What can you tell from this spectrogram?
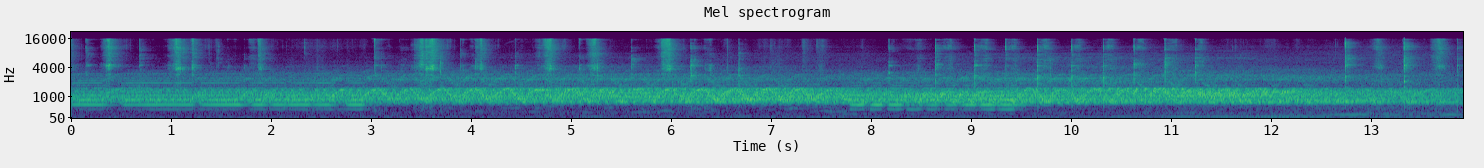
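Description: Knife shaving and chipping a block of ice, giving a string of short sharp clicks. Under it runs a loud, steady mid-pitched whine-like drone, with stretches of rapid beeping tones near the start and again about eight seconds in.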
